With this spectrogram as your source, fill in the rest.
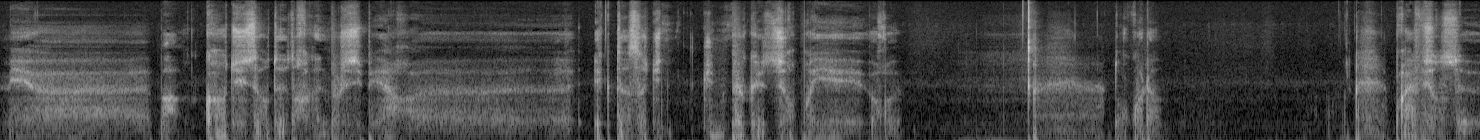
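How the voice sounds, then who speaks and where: A young man whispering a casual, slangy, rambling review in breathy ASMR style, close to a binaural microphone. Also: fairly low pitch, bright, forceful tone. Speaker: ASMR video creator.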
